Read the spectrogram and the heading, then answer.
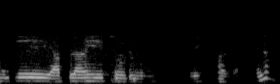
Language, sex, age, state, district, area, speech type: Marathi, male, 18-30, Maharashtra, Yavatmal, rural, conversation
